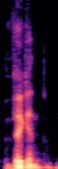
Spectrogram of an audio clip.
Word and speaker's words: Viggen: Is that the way you pronounce that? You're muted. Yes, Jeff, that's exactly right. Viggen, thank you.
